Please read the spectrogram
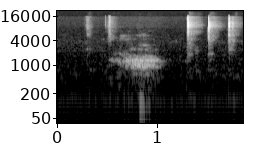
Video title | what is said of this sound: LIVE AT 5 JEWELRY AUCTION VINTAGE COSTUME LOW STARTS, BIN FUN!! | that sounds like glass guys not resin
